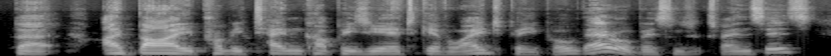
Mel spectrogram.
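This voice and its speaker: On a casual livestream Q&A, this YouTuber chats and rambles at a quick pace, reading his viewers' questions out loud. His mid-range voice has a darkish tone and a breathy edge.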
